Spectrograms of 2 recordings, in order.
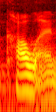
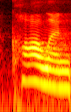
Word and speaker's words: Cullen: my last name because my real last name is Cullen and this was before Twilight so nobody knew how to pronounce it they were always like Colin Colin Collins and I just you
